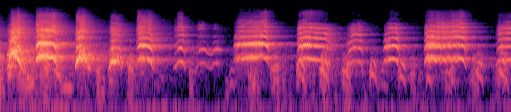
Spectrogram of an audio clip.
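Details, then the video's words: Loud screaming from a chimpanzee group: piercing, rich, arching shrieks in bursts, each rising then falling, with short gaps and several overlapping voices. "Group of Chimpanzees Hoot & Scream Quietly at First Followed by Loud Screaming"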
